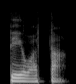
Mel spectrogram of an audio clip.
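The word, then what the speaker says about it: devatā: But here is we put it as a long A because it means that it's a plural.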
